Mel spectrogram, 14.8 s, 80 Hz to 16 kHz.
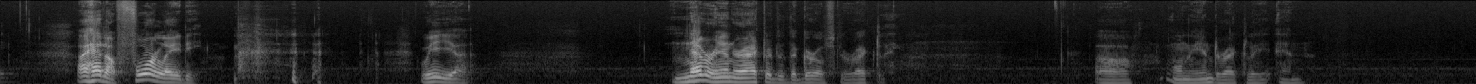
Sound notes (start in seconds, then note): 2.3 laughter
